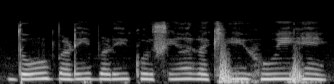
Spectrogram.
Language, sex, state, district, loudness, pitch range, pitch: Hindi, female, Madhya Pradesh, Bhopal, -16 LUFS, 240-250 Hz, 245 Hz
